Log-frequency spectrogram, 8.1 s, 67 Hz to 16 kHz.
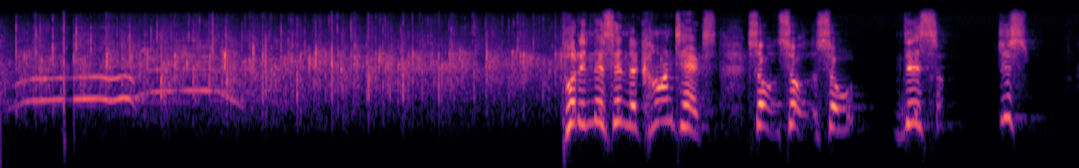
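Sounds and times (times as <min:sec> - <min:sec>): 
vocal whoop or tonal cry: 0:00.0 - 0:01.9
audience applauding to praise the Lord: 0:00.0 - 0:04.8
speech: 0:04.2 - 0:07.8.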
